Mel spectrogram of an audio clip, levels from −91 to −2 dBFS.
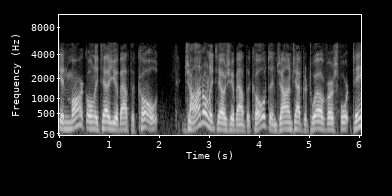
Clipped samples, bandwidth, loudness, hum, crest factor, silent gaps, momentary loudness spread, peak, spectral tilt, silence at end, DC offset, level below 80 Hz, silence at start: under 0.1%; 5.6 kHz; -21 LUFS; none; 14 dB; none; 5 LU; -6 dBFS; -11.5 dB/octave; 0 s; under 0.1%; -64 dBFS; 0 s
